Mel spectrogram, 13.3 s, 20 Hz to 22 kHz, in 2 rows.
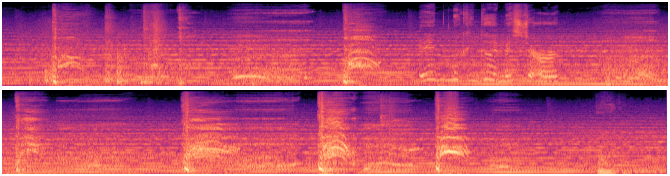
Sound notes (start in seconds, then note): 6.7 coughing; 9.4 dramatic orchestral music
